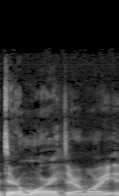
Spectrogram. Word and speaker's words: Morey: Yeah, Daryl Morey in the ass.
